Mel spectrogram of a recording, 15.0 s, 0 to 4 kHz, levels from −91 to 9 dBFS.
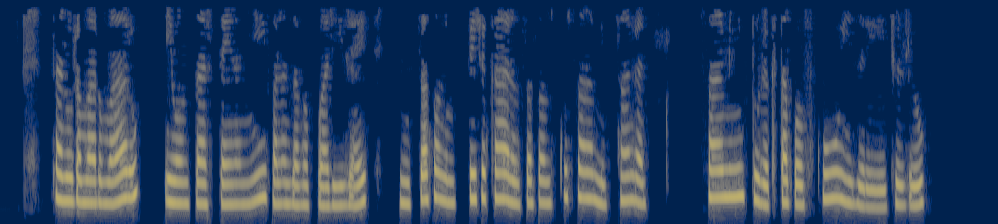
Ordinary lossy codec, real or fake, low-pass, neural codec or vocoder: MP3, 16 kbps; real; 3.6 kHz; none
